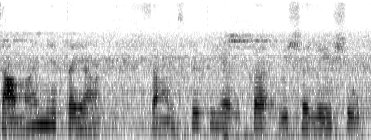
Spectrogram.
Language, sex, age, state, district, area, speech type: Sanskrit, female, 30-45, Karnataka, Bangalore Urban, urban, spontaneous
